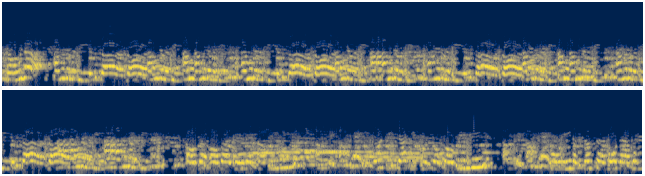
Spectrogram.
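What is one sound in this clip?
Young women sing together through microphones.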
